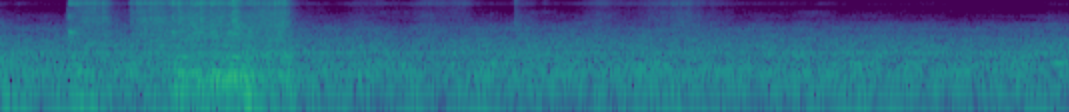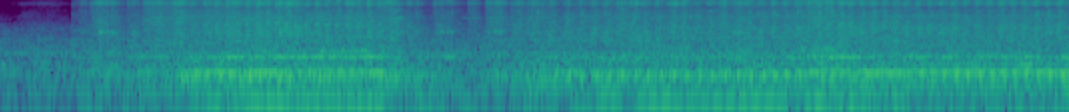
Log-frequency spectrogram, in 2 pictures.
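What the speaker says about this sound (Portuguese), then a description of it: "Volta na máquina e começa desde o início, tá?" A sewing machine stitches fabric for a hygiene kit, running in close steady bursts with a brief pause between them over a continuous background noise.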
